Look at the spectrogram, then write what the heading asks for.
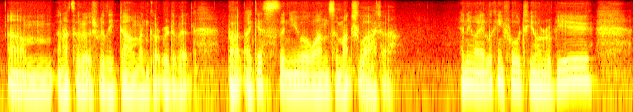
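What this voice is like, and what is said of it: Whispering. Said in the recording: “I don't know why I'm whispering ... he's whispering”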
